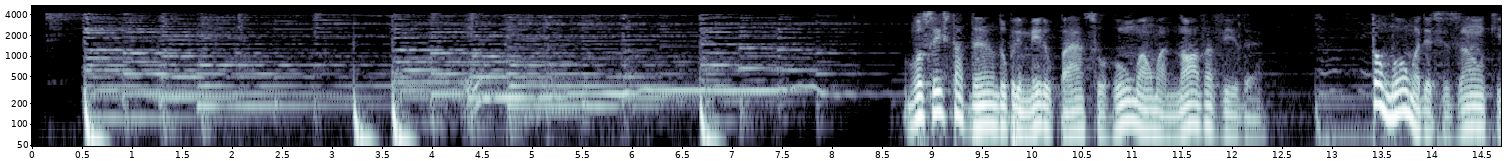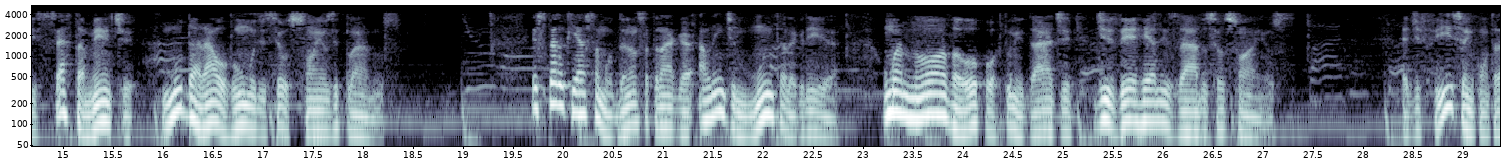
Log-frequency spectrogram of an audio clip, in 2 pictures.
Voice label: Noivado Masculino

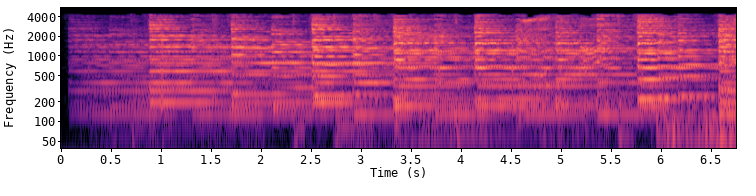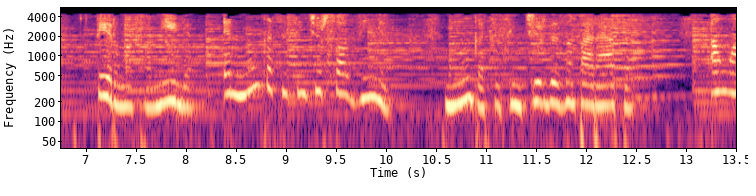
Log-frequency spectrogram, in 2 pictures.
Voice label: Irmão (ã) Feminino; Aniversários; Aniversários diversos

